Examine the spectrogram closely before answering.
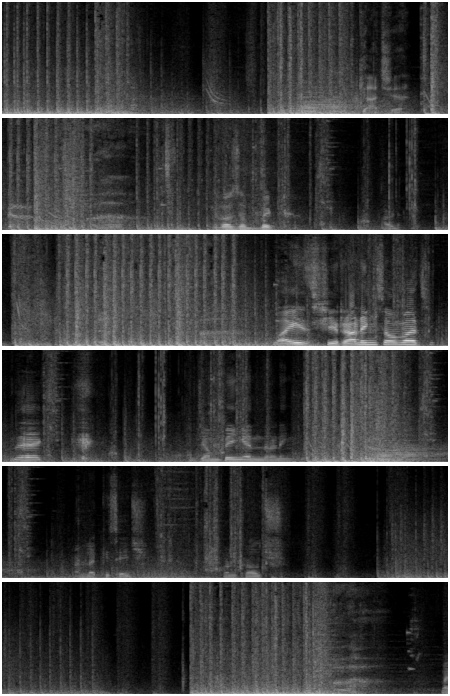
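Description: Rapid gunfire bursts loudly in repeated volleys.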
